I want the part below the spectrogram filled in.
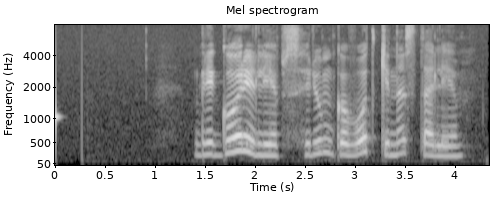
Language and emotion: Russian, neutral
